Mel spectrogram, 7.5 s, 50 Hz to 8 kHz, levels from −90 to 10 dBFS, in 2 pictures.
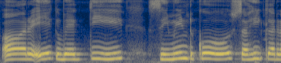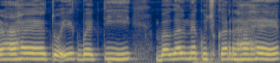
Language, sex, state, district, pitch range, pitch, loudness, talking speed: Hindi, male, Jharkhand, Garhwa, 240-260 Hz, 250 Hz, -11 LUFS, 145 wpm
